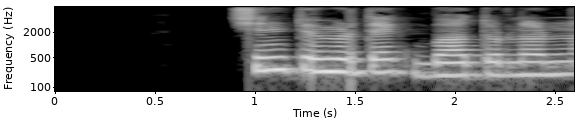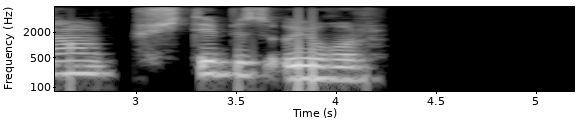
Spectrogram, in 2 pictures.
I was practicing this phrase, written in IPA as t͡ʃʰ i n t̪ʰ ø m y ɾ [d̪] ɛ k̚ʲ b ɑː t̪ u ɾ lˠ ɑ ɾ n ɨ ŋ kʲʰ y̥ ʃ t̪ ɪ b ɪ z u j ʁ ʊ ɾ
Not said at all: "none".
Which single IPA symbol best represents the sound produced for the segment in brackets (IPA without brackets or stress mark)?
d̪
